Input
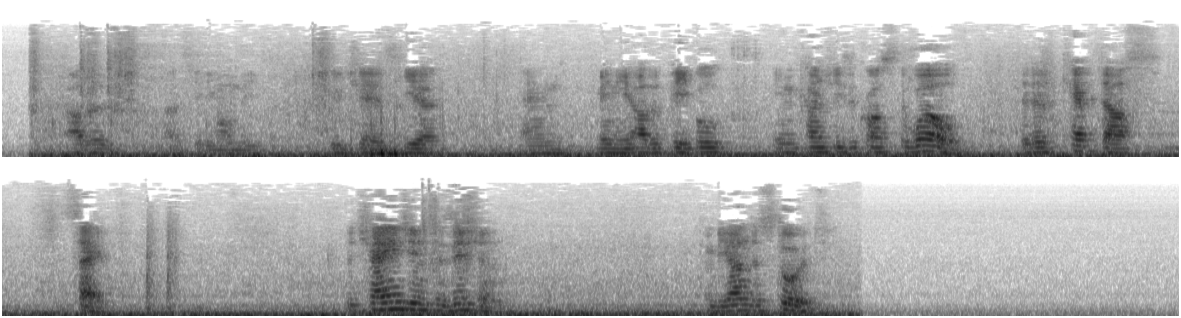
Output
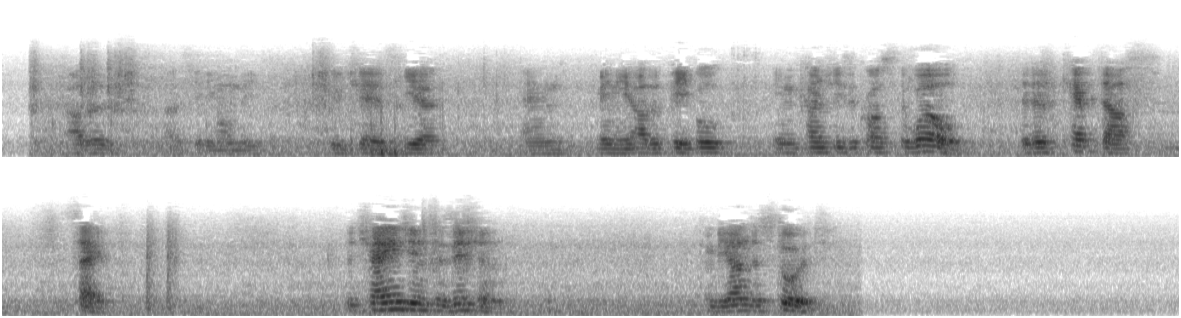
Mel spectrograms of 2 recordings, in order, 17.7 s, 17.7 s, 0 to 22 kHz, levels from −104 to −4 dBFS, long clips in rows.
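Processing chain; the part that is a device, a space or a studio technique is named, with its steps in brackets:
kitchen radio (loudspeaker in its box 220–3,900 Hz, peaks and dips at 390 Hz +9 dB, 600 Hz −6 dB, 960 Hz −6 dB, 1,500 Hz +3 dB, 2,400 Hz +6 dB)
level −5 dB

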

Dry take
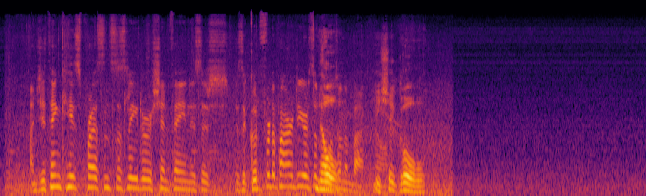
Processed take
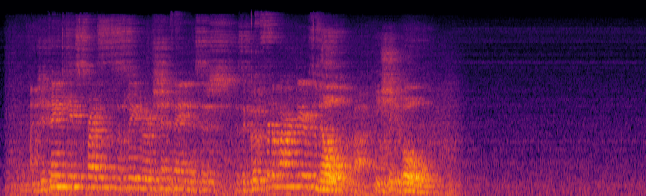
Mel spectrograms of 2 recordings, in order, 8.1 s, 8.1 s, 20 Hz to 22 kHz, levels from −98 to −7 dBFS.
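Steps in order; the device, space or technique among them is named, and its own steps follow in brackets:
bathroom (convolution reverb RT60 0.70 s, pre-delay 43 ms, DRR −3.5 dB)
level −6.5 dB

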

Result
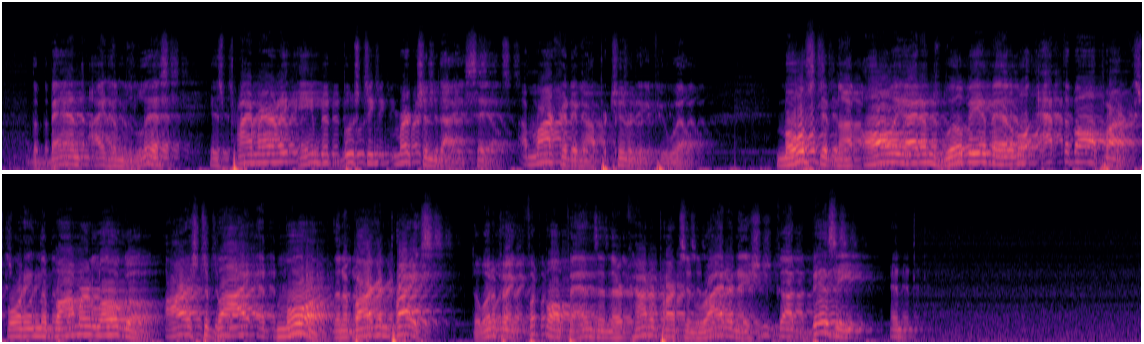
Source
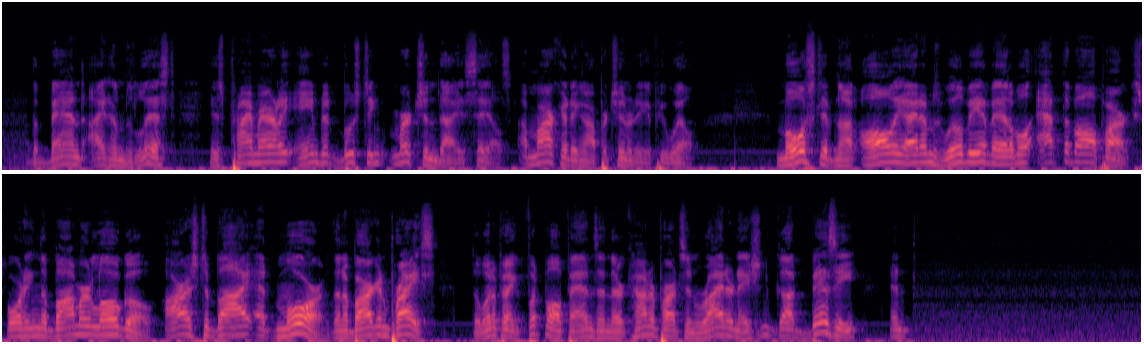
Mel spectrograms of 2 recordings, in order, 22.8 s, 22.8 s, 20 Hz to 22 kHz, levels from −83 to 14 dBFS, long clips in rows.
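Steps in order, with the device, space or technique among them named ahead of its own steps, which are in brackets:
rockabilly slapback (tube saturation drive 18 dB, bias 0.45; tape delay 106 ms, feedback 31%, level −7 dB, low-pass 5,800 Hz)
level +3 dB

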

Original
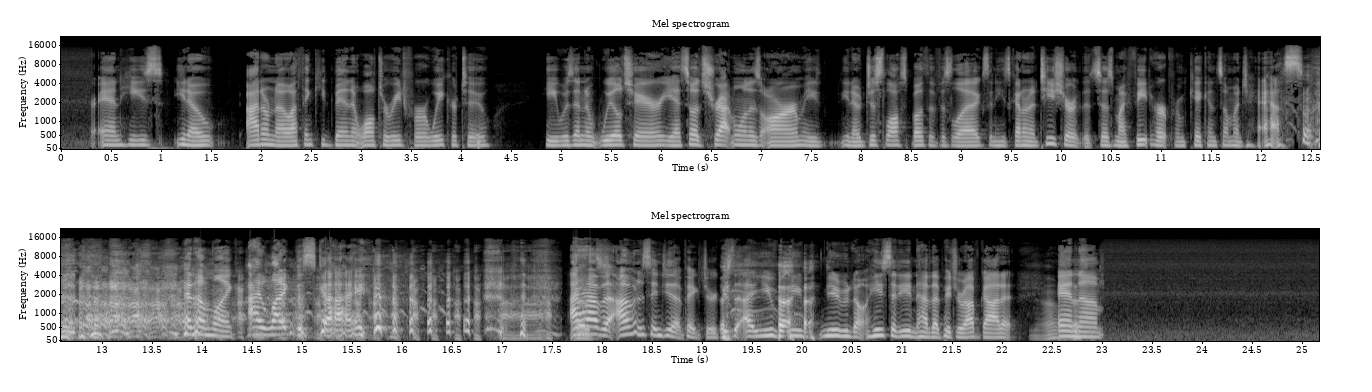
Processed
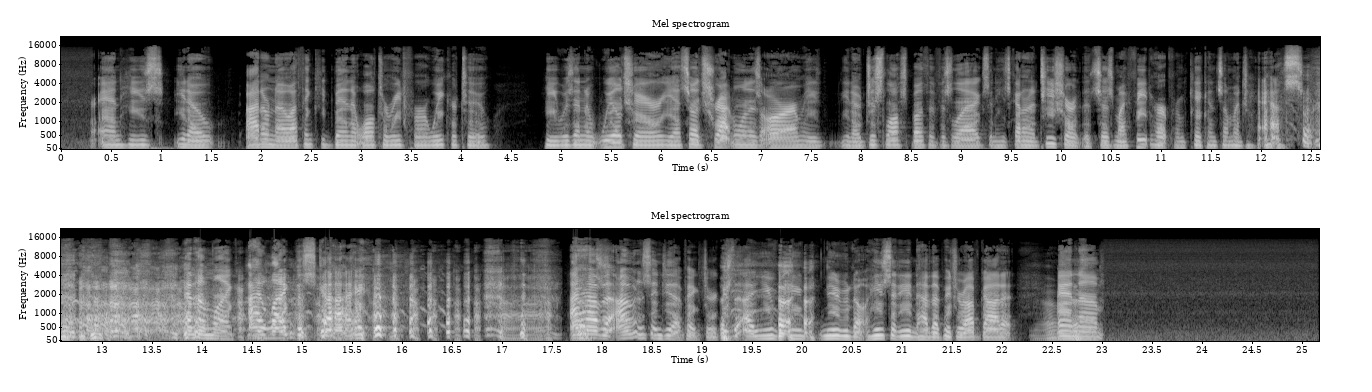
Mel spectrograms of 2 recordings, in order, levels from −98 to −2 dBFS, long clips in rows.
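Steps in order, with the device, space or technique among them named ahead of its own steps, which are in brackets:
octave pedal (pitch-shifted copies added −12 semitones −4 dB)
level +3.5 dB

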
